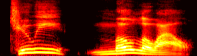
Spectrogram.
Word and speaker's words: Tuimoloau: I even looked up how to pronounce it before I started recording this, which is really, really frustrating. But it's Tui Moloau from Ohio State.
